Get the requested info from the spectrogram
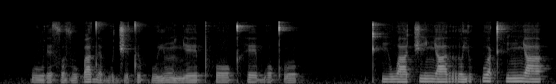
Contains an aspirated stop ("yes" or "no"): yes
